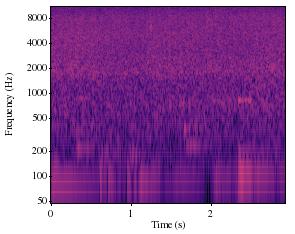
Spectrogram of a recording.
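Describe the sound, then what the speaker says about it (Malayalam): Steady broadband hiss of rain falling in the Minecraft video game, a continuous even wash from start to end with low droning tones underneath and no talk. "നല്ല മഴയാണ് ഗായ്സ്."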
